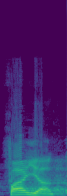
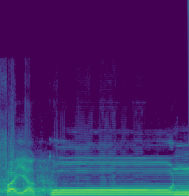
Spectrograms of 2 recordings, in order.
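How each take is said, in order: First: The lips are pulled back, making the n sound light. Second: The lips stay rounded, making the n sound heavy. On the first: The speaker calls it right. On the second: The speaker calls it wrong. "tidak dibaca fayakun"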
